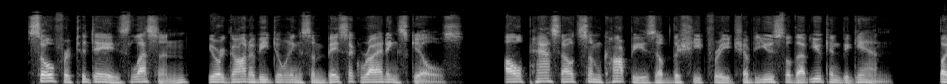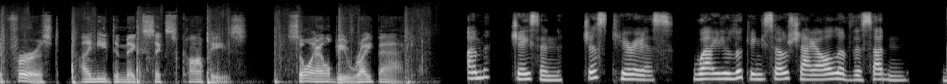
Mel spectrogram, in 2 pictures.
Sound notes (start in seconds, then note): 9.4 footsteps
